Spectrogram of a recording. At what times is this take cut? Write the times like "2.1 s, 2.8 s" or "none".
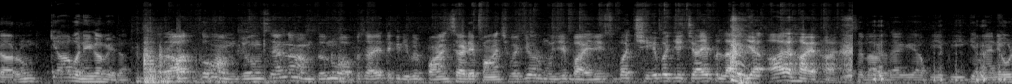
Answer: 1.3 s, 8.5 s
